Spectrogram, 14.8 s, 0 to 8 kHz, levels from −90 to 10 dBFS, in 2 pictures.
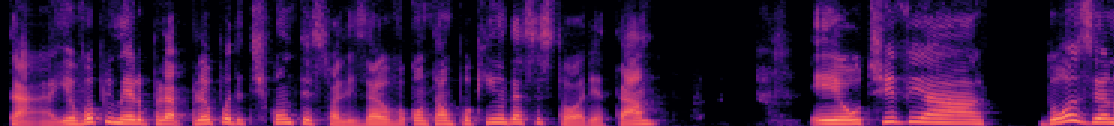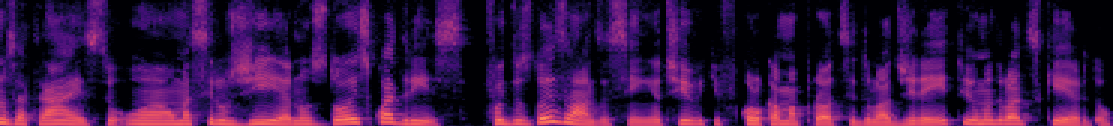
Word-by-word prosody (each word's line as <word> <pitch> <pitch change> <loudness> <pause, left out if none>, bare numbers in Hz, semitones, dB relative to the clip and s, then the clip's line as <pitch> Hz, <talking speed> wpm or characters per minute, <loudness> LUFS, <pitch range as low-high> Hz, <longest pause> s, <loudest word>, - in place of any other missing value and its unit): Tá. 120 +1 -2
E, 145 - -3
eu 185 - +4
vou 265 +7 +5
primeiro 240 -6 +4
pra 205 -2 +3
pra 210 - 0
eu 225 - +5
poder 240 -1 +2
te 220 - -14
contextualizar, 200 - 0
eu 155 - +1
vou 170 +2 -6
contar 190 0 0
um 195 - +1
pouquinho 205 +7 -1
dessa 240 0 0
história, 125 - -3
tá? 165 +9 0 1.0
Eu 210 +2 +8
tive 295 +5 -1
há 240 -4 +3 0.4
12 265 - +4
anos 250 -3 +3
atrás 190 -3 -4
u 185 - -5
uma 185 -2 -3
uma 185 0 -2
cirurgia 195 -1 -2
nos 180 -1 -6
2 240 +5 +1
quadris. 195 - -4
Foi 220 - -1
dos 205 -2 -6
2 285 - +2
lados, 180 -11 0
assim. 155 -2 -9
Eu 150 - -6
tive 190 +4 -4
que 195 +2 -12
f 195 - -26
colocar 185 -2 -1
uma 170 -2 -3
prótese 155 -1 -3
do 155 +1 -7
lado 145 -2 -3
direito 180 +7 -4
e - - 0
uma 210 0 -1
do 205 - -3
lado 200 -1 -1
esquerdo. 150 -7 -5
195 Hz, 210 wpm, -24 LUFS, 170-230 Hz, 1.0 s, Eu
